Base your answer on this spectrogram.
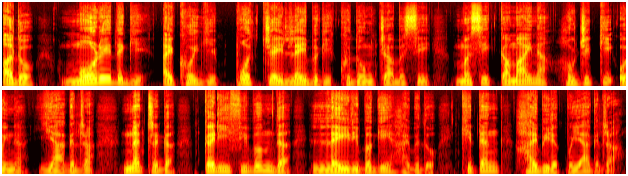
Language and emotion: Manipuri, neutral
